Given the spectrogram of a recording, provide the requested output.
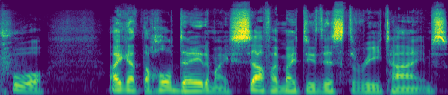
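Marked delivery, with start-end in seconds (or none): none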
